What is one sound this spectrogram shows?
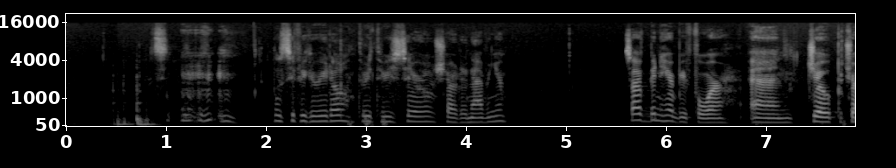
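A middle-aged woman speaks calmly into a microphone in a large room.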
